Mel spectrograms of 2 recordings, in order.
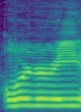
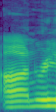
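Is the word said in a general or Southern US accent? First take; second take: general; Southern. First: It is said in a general American accent. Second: It is said in a Southern US accent.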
